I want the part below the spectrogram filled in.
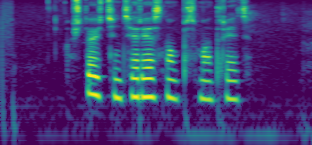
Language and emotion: Russian, neutral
